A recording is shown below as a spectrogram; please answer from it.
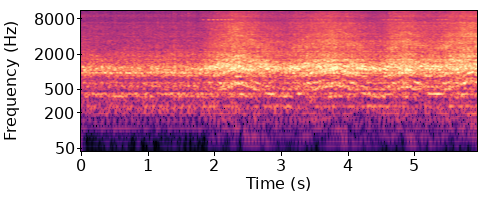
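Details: Honda Beat FI eSP eco scooter with a rough, coarse-sounding engine, cause being analysed: revving with a coarse, uneven buzz and a rough rasp over the exhaust note; roughness present, cause not clear.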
